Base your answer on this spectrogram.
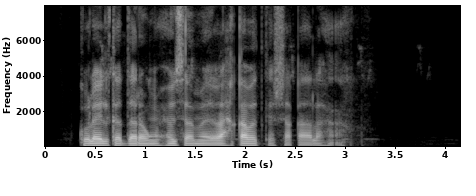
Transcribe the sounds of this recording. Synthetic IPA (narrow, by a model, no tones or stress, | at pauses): kʰʊlɛjlkʰɐd̪ɐɾɐnwʊħuːsɐmɛːjɛwɑħqɑβɐt̪kʰɐʃɑqɑːlɐɦɐ̰ʔɐ̰h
